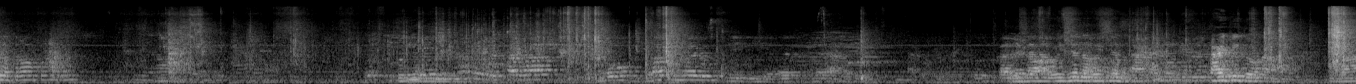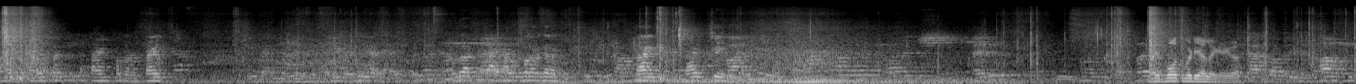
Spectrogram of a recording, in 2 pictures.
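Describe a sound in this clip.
A plastic film crinkles and rustles as it is stretched.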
